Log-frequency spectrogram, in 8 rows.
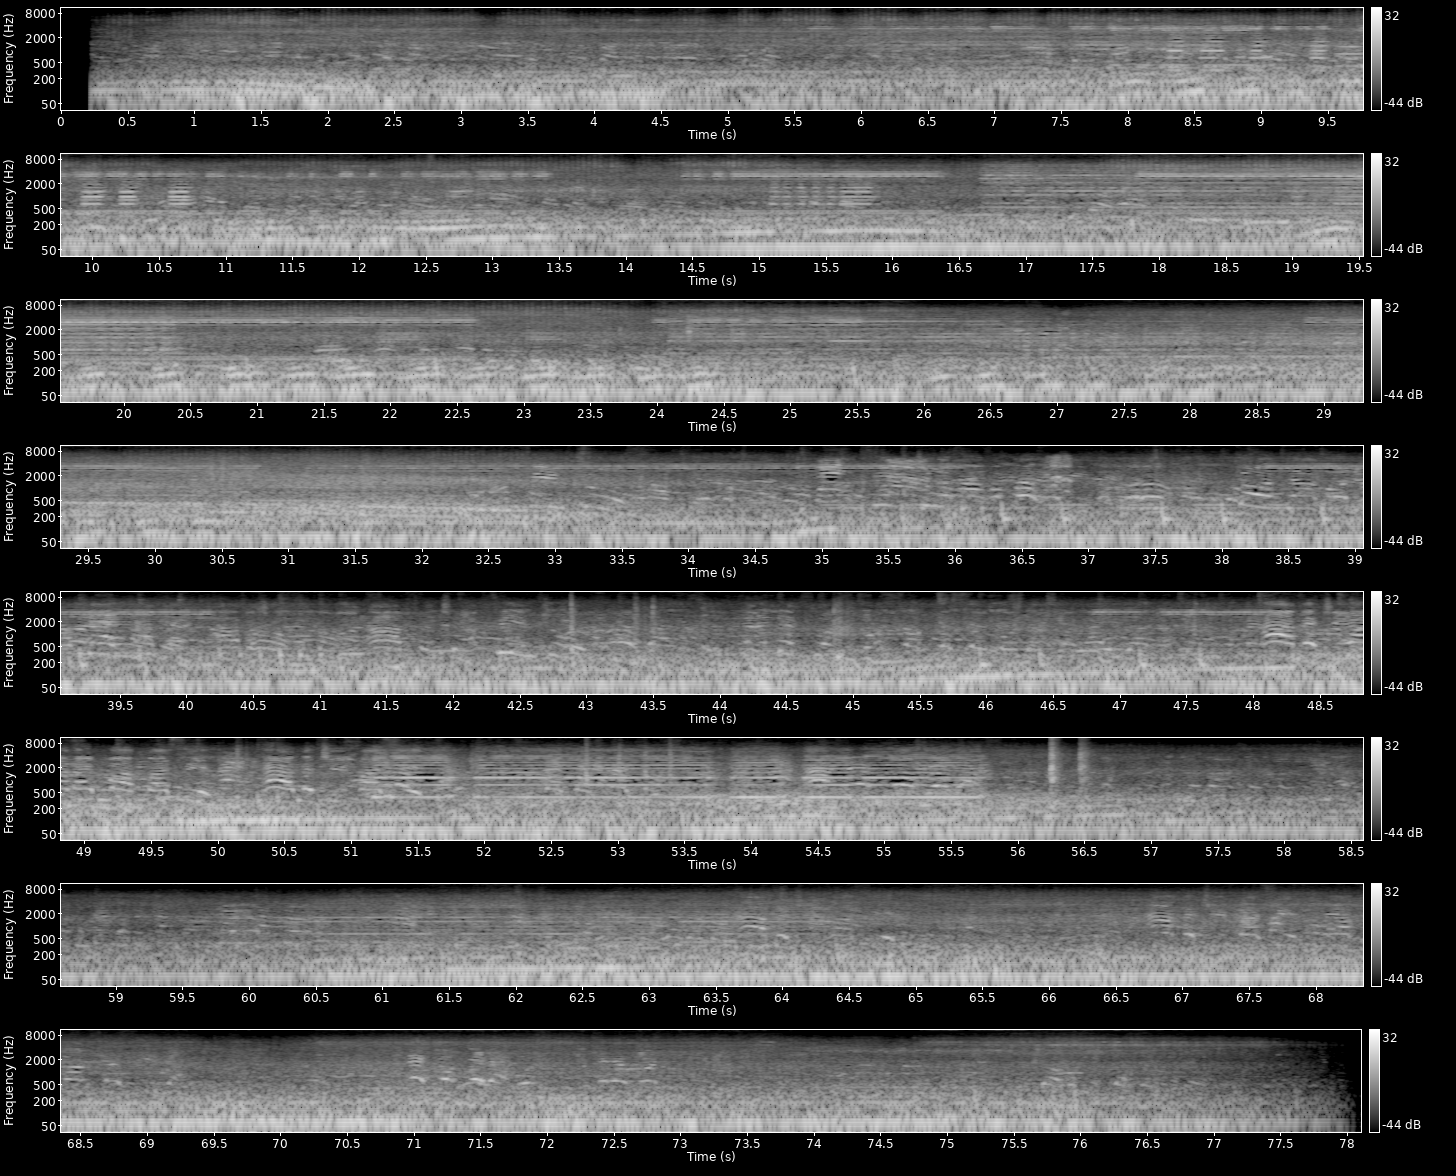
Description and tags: Crossroads bus stop
Cross Roads is a major town centre in Kingston Jamaica. This recording was made with a Huawei VNS L53 mobile phone while standing at the main bus stop in the town centre.
jamaica, atmosphere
